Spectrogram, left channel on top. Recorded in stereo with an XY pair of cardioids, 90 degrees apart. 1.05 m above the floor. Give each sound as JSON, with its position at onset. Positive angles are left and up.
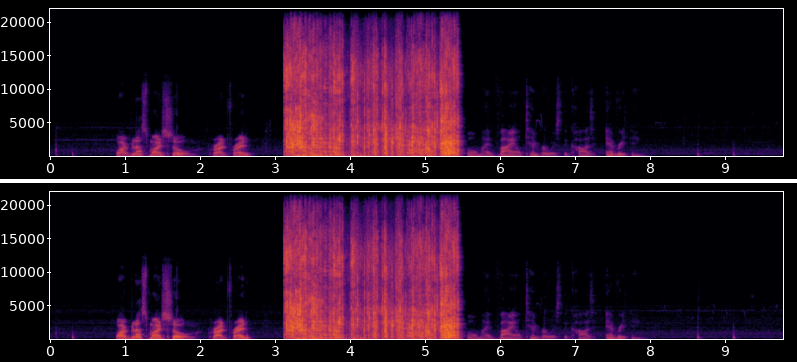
{"t": 0.9, "sound": "a man speaking", "azimuth_deg": -55, "distance_m": 0.6}
{"t": 3.1, "sound": "tearing paper", "azimuth_deg": -5, "distance_m": 0.6}
{"t": 5.6, "sound": "a man speaking", "azimuth_deg": 10, "distance_m": 0.8}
